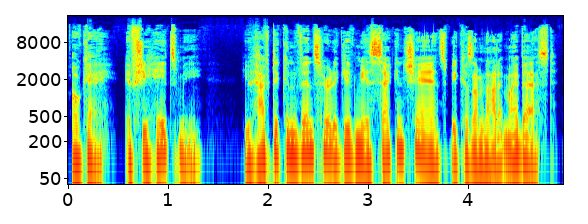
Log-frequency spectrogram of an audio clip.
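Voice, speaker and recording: A man's voice: fairly low pitch, lively intonation, a little fast, dark tone, no echo, clean studio sound, voice pushed up. A man voicing a flustered, teasing young woman who is feeling sick, in an audiobook story.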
